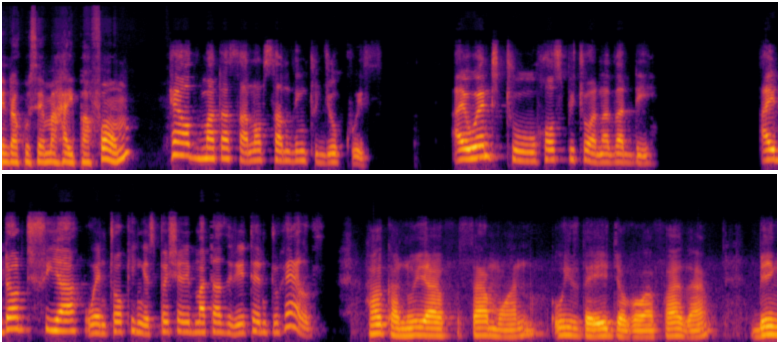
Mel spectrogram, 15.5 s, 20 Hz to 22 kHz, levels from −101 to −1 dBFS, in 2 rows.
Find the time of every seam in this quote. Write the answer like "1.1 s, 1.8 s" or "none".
1.5 s, 11.2 s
